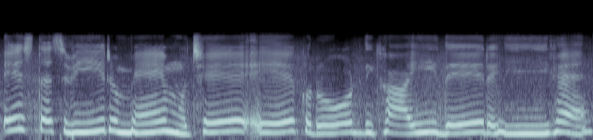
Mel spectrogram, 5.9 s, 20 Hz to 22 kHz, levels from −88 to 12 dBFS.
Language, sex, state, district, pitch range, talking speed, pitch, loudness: Hindi, female, Madhya Pradesh, Katni, 240-285 Hz, 100 wpm, 260 Hz, -9 LUFS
